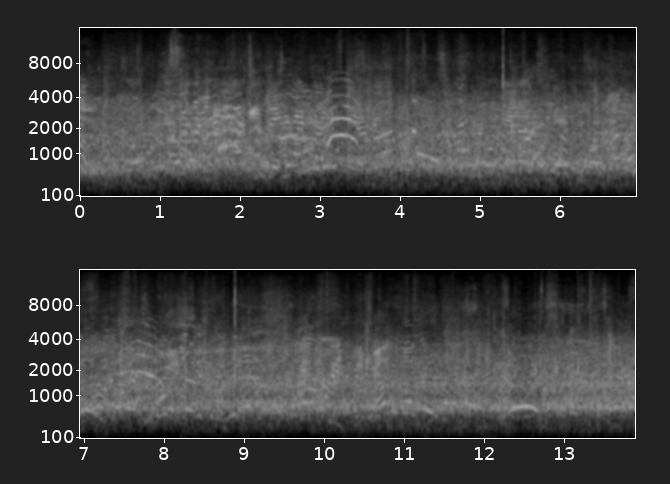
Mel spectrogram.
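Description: Spectators nearby shout and whoop.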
